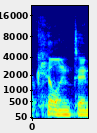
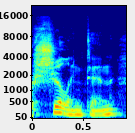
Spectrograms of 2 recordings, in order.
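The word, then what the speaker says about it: Kylington: a nice contract sorry it's not Oliver Killington even though it's spelled like that it's Oliver Shillington um he looks like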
